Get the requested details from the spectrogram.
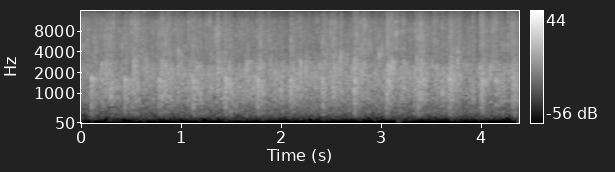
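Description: A crowd applauds steadily, a dense wash of many hands clapping at an even level throughout, with no one speaking over it.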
